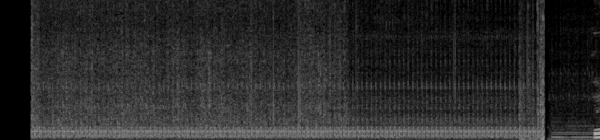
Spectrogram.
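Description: A steady mechanical whirring hum with a constant tone over a hiss, starting just after the opening and cutting off suddenly about five and a half seconds in.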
